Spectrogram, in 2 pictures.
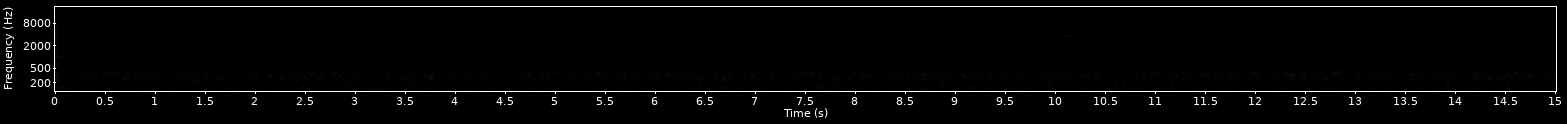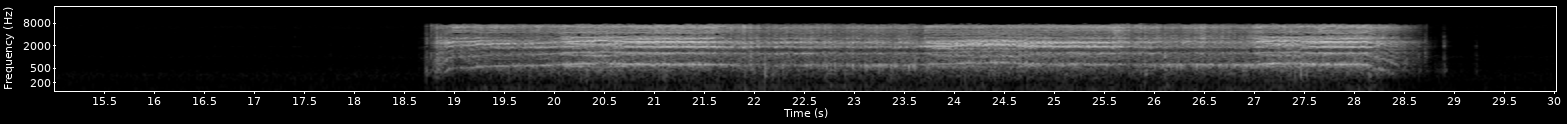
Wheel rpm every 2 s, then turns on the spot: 0, 0, 0, 0, 0, 0, 0, 0, 0, 60, 160, 160, 160, 160, 30.
none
